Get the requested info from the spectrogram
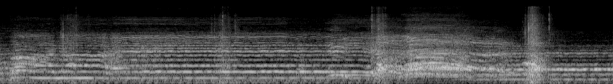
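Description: A group of men chanting a noha, a Muharram lament, together in long held notes. A few sharp slaps of chest-beating (matam) cut through, about two seconds and five seconds in.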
